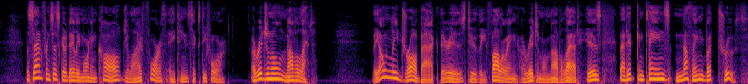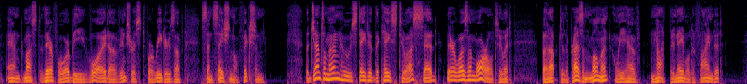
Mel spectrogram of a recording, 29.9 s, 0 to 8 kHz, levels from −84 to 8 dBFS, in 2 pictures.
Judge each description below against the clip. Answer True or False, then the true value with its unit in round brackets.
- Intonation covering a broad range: True (7.8 semitones)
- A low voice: True (115 Hz)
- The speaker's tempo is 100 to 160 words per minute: True (140 wpm)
